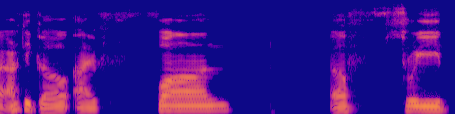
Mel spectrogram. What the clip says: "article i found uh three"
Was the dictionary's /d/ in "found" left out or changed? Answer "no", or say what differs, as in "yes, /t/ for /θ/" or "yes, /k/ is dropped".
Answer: yes, /d/ is dropped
